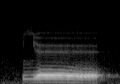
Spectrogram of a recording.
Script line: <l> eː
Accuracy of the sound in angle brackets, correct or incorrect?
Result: incorrect: ʎ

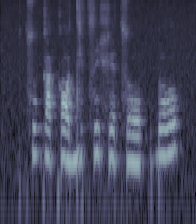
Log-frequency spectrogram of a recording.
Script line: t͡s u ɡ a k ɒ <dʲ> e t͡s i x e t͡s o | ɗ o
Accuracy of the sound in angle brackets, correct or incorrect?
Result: correct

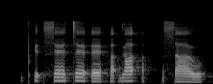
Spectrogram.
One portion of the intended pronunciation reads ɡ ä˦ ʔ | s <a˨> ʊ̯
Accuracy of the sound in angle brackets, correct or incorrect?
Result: correct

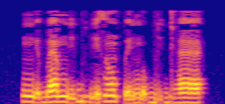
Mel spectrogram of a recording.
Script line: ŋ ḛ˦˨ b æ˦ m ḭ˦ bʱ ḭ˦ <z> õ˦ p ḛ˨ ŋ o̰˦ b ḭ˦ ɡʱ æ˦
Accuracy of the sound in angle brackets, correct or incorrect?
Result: correct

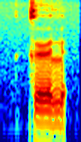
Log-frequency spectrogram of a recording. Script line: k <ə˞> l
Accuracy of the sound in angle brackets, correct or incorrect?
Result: correct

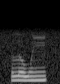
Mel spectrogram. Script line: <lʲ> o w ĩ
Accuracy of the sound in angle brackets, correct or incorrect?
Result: incorrect: l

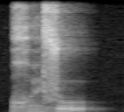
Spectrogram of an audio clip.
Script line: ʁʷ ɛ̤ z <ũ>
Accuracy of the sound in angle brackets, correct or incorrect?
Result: incorrect: u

